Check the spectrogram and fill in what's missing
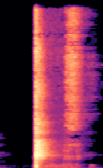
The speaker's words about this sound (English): It's hand slaps. You got it. Hand slaps are the name of this game.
